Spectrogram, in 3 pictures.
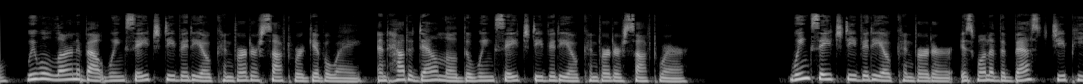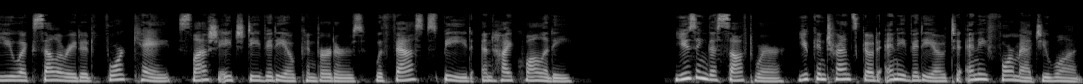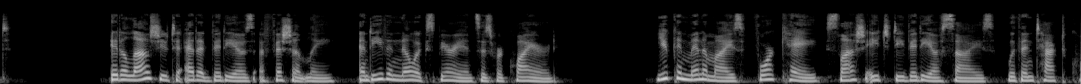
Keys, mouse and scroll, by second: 12.2 click, 17.4 click, 22.3 click, 28.1 click.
